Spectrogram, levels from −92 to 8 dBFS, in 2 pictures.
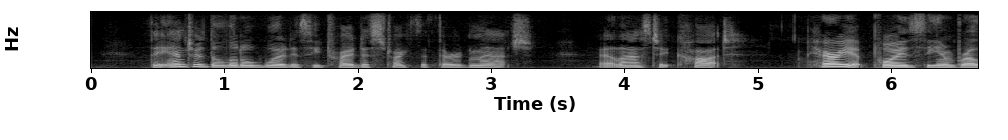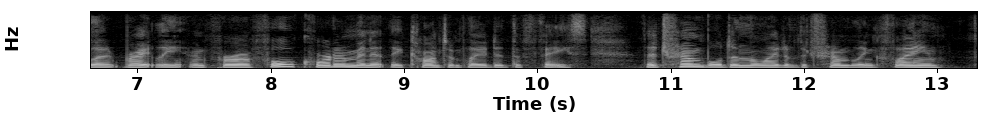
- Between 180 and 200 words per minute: Yes, average, 185 wpm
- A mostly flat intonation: Yes, narrow, 2.3 semitones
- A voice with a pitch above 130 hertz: Yes, medium, 185 Hz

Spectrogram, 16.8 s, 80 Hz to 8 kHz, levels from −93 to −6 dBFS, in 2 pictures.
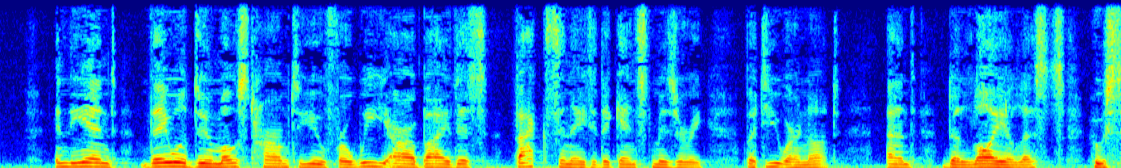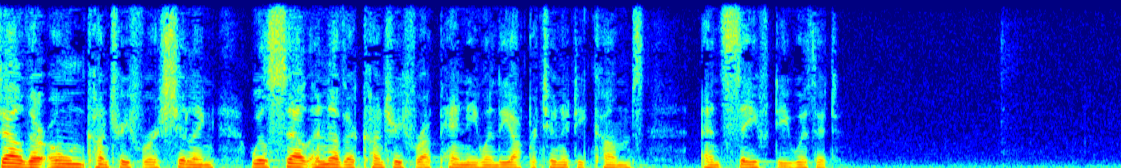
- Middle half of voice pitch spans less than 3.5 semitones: Yes, average, 3.0 semitones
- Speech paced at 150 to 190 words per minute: Yes, average, 170 wpm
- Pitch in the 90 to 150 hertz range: Yes, medium, 140 Hz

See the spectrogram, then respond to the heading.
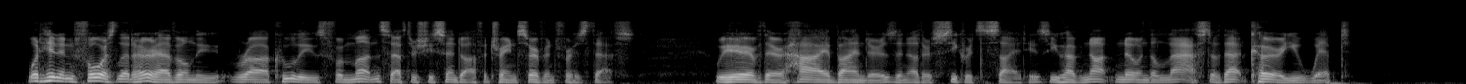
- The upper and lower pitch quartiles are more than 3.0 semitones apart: No, narrow, 2.5 semitones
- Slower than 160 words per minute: No, average, 175 wpm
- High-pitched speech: No, low, 110 Hz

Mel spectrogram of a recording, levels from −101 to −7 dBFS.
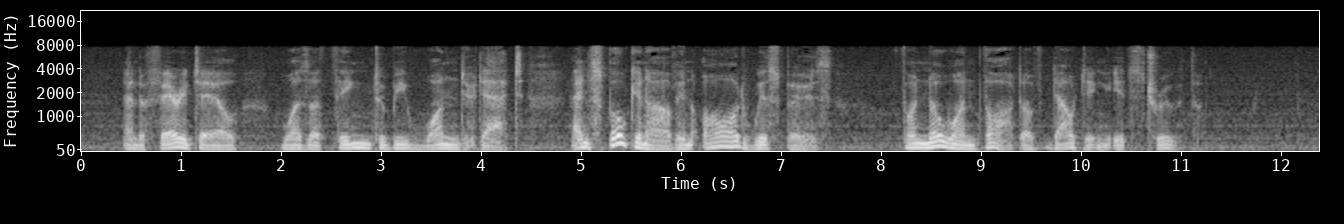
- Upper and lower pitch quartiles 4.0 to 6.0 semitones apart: Yes, average, 5.1 semitones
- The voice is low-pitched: Yes, very low, 95 Hz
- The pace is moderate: No, slow, 120 wpm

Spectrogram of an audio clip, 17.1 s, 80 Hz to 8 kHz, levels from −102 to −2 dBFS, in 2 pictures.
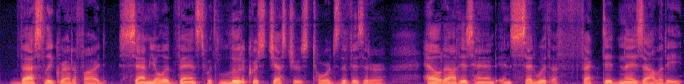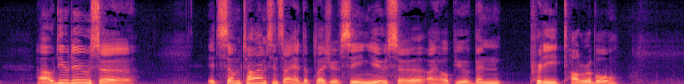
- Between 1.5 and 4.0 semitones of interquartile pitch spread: No, average, 4.9 semitones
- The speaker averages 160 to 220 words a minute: No, average, 150 wpm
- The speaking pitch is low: Yes, low, 110 Hz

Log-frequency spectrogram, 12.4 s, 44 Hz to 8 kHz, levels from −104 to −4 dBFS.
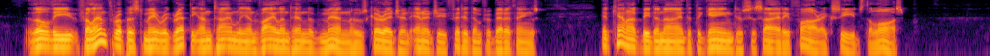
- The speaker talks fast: No, average, 165 wpm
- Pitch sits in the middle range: No, very low, 90 Hz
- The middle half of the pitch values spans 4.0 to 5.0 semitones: No, average, 3.5 semitones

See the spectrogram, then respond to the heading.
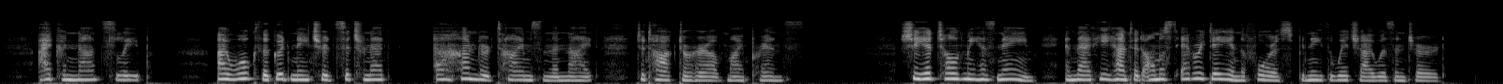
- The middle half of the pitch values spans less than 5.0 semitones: Yes, average, 3.6 semitones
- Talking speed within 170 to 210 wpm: Yes, average, 175 wpm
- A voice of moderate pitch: No, high, 210 Hz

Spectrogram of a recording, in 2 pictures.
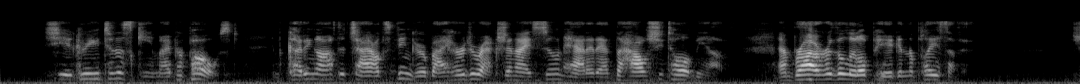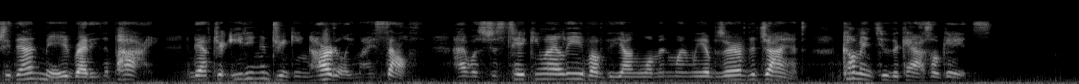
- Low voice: No, high, 215 Hz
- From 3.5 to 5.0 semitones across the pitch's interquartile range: Yes, average, 4.6 semitones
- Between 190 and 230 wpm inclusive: Yes, average, 195 wpm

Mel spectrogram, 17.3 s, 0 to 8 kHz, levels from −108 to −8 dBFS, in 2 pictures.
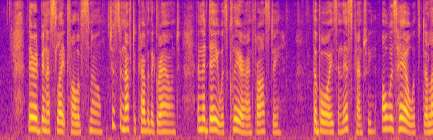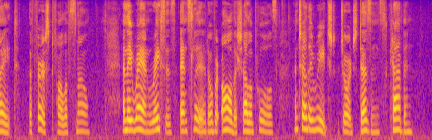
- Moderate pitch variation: Yes, average, 3.6 semitones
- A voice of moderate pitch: No, high, 195 Hz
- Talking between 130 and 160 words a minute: No, average, 180 wpm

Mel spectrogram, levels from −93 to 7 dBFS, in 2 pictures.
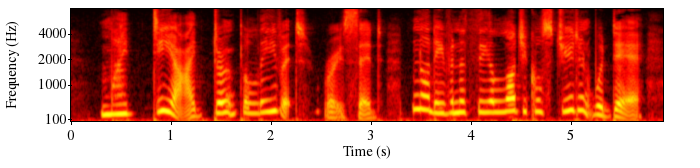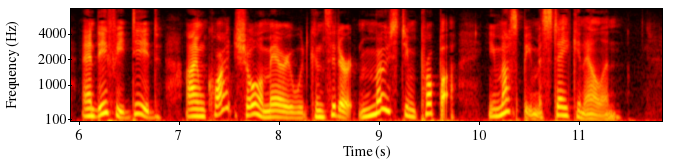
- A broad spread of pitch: Yes, wide, 8.2 semitones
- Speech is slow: No, average, 170 wpm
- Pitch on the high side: Yes, very high, 255 Hz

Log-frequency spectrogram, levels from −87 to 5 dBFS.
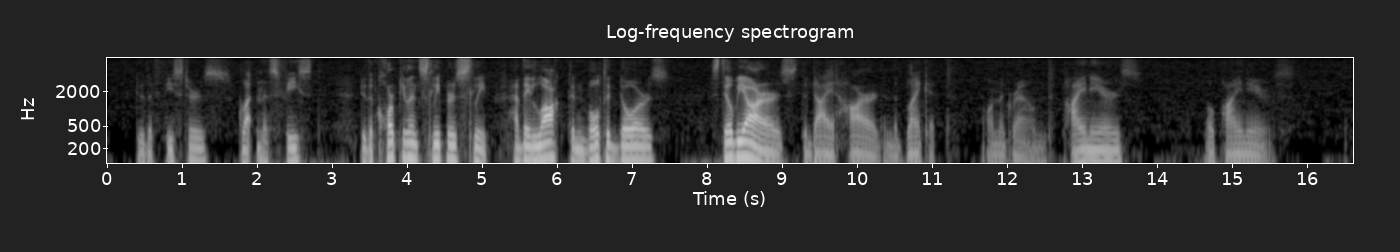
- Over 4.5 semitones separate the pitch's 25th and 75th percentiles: Yes, average, 5.1 semitones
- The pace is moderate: No, slow, 110 wpm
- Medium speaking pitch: No, very low, 95 Hz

